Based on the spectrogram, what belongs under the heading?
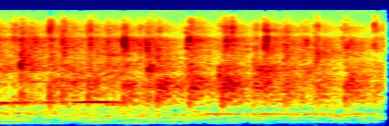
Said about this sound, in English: That's fantastic. So give yourselves a round of applause again.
